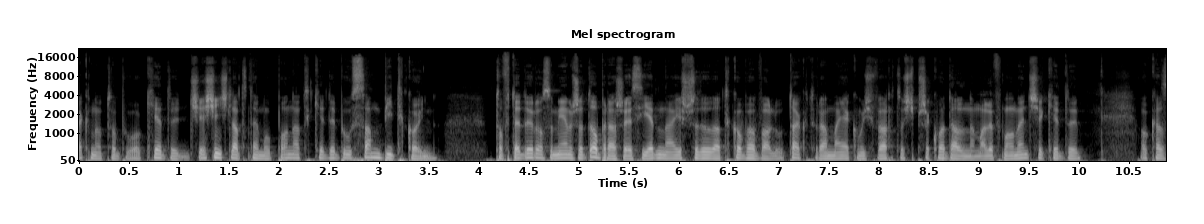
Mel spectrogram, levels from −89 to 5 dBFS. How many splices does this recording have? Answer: 0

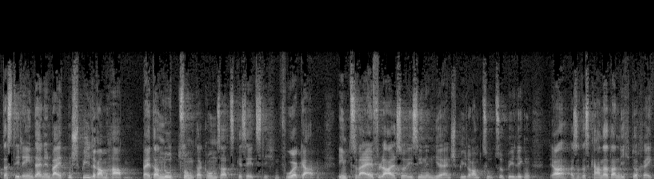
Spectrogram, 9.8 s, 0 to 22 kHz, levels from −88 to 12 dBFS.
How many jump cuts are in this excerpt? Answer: 1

